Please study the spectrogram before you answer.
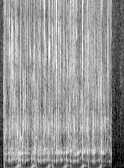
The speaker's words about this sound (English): You sit down on that stool next to her and put the bucket under her. Uh, but before you start, I want you to wash and brush her udder and teats with warm water.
